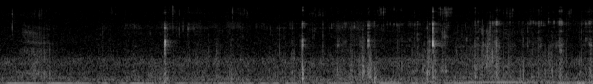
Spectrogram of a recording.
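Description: A person biting into and chewing sushi close to the microphone: soft wet chewing, with a few sharp mouth clicks.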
